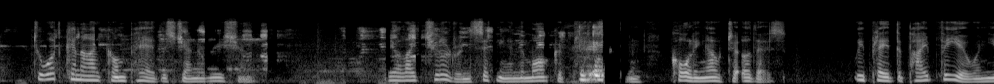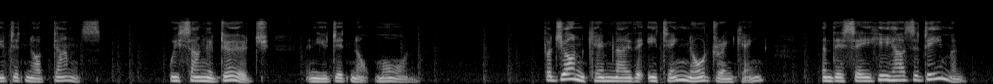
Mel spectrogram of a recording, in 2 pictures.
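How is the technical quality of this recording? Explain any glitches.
The recording has two related call faults in its first 6.3 seconds, and the band tops out at 8 kHz, which is consistent with ordinary call microphone processing.

Echo leak, 0.0 to 0.65 s and 1.0 to 6.22 s: a delayed copy of the speech sits behind the talker. This is likely because the far end plays the call through a loudspeaker and its echo canceller didn't remove everything its microphone caught, so the remainder came back down the line. The first stretch is faint, about 20 dB down, trailing by 227 ms. The second is much stronger, only a few decibels below the speech, and trails by 182 ms.

Speech suppressed in double talk, at 2.06 to 2.25 s, 3.85 to 4.21 s, 4.93 to 5.0 s and 6.05 to 6.31 s: the talker's level suddenly dips while the echo overlaps it. When both signals were present at once, the echo canceller likely couldn't tell them apart and turned everything down. 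The dips are roughly 20, 10 and 15 dB deep, and the last one, at around 40 dB, nearly silences the speech.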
